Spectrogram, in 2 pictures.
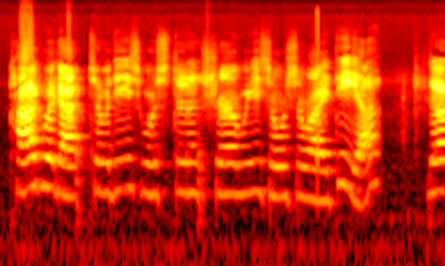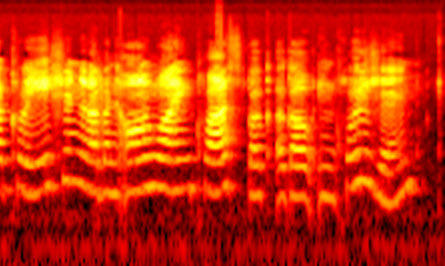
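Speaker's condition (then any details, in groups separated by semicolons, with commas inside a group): Cerebral palsy; from birth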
